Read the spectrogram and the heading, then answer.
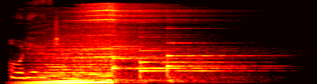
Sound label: media intro logo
